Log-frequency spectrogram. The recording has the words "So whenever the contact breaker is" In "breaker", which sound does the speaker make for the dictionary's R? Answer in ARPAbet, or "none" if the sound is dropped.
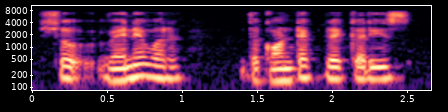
R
